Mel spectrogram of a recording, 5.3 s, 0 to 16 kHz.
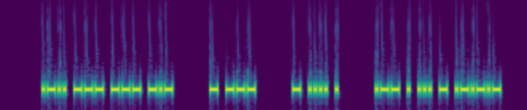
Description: Morse code, heard as a keyed tone, about 46 wpm, 700 Hz. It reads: LOOK TO THE WEST.
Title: 2x Word-Spacing - Sentences from Top 400 Words - 45wpm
